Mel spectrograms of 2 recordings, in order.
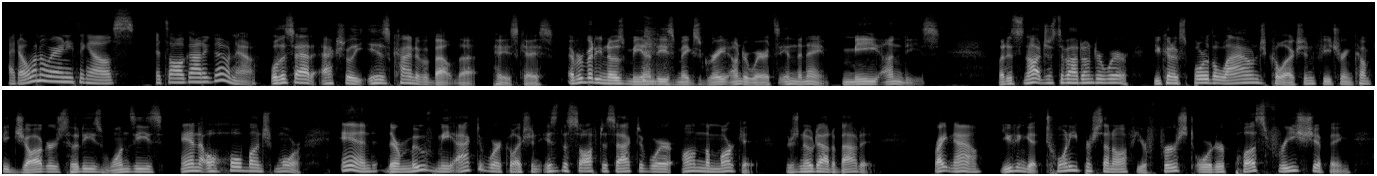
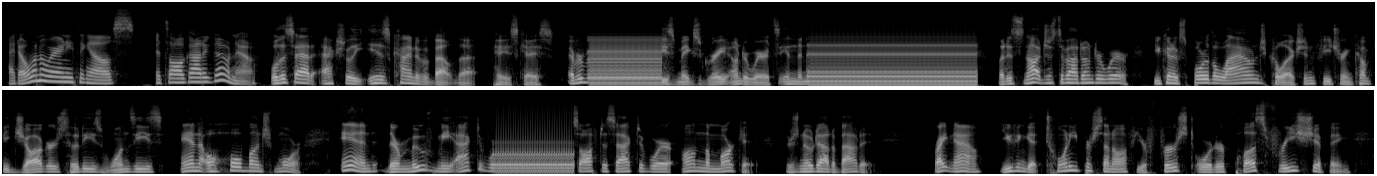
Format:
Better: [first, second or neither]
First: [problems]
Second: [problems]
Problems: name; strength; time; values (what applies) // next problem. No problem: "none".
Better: first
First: none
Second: audio freezing; at 6 s for 0.5 s, at 8 s for 1.5 s and at 19 s for 1 s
